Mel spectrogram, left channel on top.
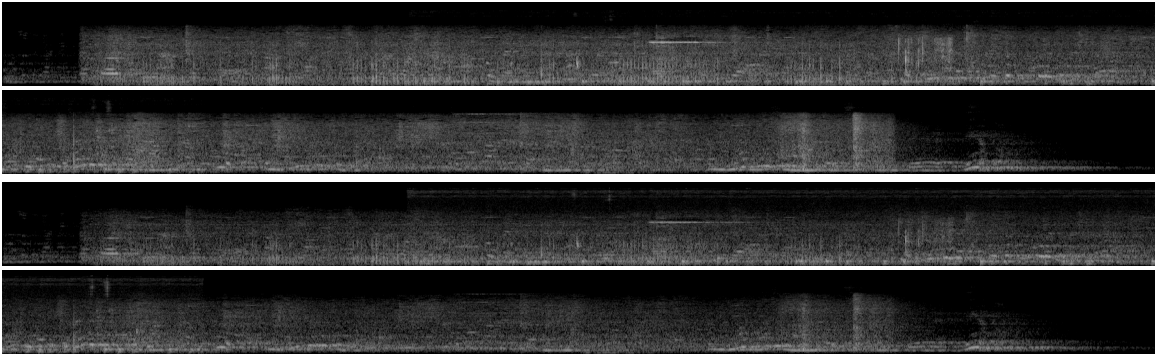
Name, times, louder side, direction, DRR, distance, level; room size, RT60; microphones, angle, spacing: voice 1, 0.0-3.6 5.5-8.9 17.3-18.1 18.7-18.8 21.2-21.8, equal, 25° right, -4 dB, 6.5 m, -55 dB
sound 1, 0.8-20.5, left 5 dB, 35° left, 0.7 m, -38 dB
sound 2, 0.9-9.5, left 5 dB, 85° left, 0.7 m, -41 dB
voice 2, 4.0-5.5 6.9-8.2 9.0-17.7 18.4-21.5, equal, 10° left, -6 dB, 2.7 m, -40 dB
sound 3, 4.0-13.5, right 2 dB, 70° right, 1.3 m, -42 dB
25.5 x 23.5 x 6.3 m, 2.5 s
head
